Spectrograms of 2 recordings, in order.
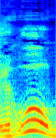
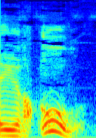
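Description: First: The ayin is dropped, leaving plain vowels. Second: The ayin is pronounced as a throat sound. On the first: "כשאתה לא מבטא את העין" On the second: "אם אתה מבטא את העין"

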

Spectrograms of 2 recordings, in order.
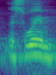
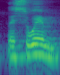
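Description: Both takes have the same delivery.

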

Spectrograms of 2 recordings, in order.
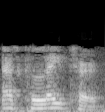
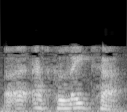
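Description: First: It is said with a British accent. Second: It is said with a British accent.

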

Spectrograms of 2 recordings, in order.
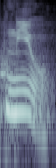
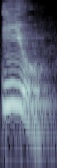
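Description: First: The letter name begins with an n sound. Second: The letter name begins without an n sound. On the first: The speaker calls it wrong. "Not নিও" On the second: The speaker calls it right. "এইটা হবে ইও"

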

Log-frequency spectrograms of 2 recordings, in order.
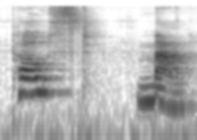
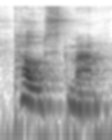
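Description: First: The word breaks into two separate syllables. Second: The word flows as one unbroken unit. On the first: "read the first syllable, then the second syllable" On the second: "then the whole word to get the whole word together"

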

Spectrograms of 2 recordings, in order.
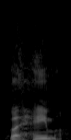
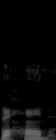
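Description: First: The town name is said the local way. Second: The town name is said the outsider's way. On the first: This is how the locals say it. The speaker calls it right. "They pronounce it Bahama" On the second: This is how someone from out of town says it. The speaker calls it wrong. "It's not Bahama"

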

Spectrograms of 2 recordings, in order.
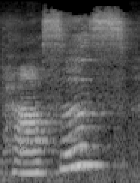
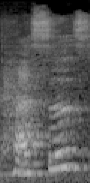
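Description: First: The first vowel is a long 'ar' sound. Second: The first vowel is a short 'a' sound. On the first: This is the everyday way of saying it. "Same with passes" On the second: This pronunciation helps with spelling. "to make it easier for you to spell"

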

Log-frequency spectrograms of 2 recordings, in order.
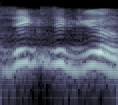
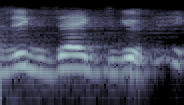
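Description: First: The name is said with no extra 'za' syllable. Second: The name is said with an extra 'za' syllable. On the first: The speaker calls it right. "No, it's Zigzagoon" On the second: The speaker calls it wrong. "not Zigzagoon"

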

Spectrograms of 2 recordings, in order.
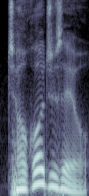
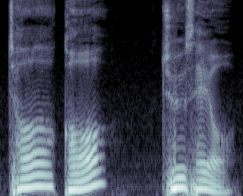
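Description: First: It is said at a faster pace. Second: It is said at a slower pace.

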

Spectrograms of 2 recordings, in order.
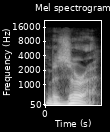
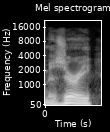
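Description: First: The name ends with an 'uh' sound. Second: The name ends with an 'ee' sound. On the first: The speaker calls it right. "It's M-I-S-S-O-U-R-A" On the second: The speaker calls it wrong. "I pronounced that wrong"

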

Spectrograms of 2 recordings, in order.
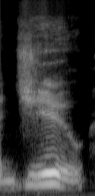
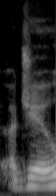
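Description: First: The word is said with a sneering, contemptuous tone. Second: The word is said in a plain, neutral way. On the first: It is used as an insult. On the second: It simply names a person's identity.

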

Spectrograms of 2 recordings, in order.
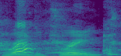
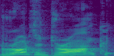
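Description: First: The vowels sound English, like bread drink. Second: The vowels sound German, like brot drunk. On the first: The speaker calls it right. "It's pronounced bread drink" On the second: The speaker calls it wrong. "that's not how you pronounce it"

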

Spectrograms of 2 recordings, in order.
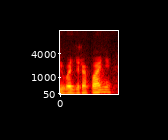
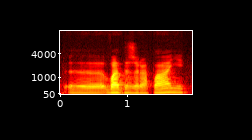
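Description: First: The 'dzh' is said as one blended sound. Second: The 'dzh' is not said as one blended sound. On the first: The speaker calls it right. "мы будем их произносить либо через букву «Дже»" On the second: The speaker calls it wrong. "говорят «ваджрапани»... в санскрите таких слов нет"

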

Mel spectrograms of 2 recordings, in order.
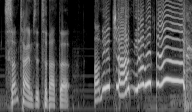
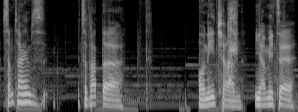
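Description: First: It is said in a put-on anime voice. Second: It is said in his normal voice.

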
